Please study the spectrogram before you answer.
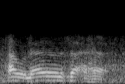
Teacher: بفتح النون الأولى وفتح السين وهمزة بعدها همزة ساكنة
